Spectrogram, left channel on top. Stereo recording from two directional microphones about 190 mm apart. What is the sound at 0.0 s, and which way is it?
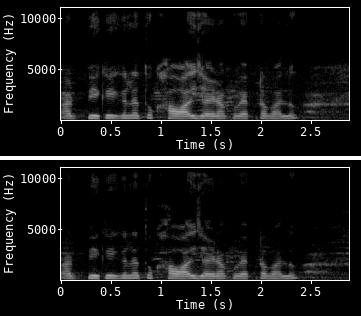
Speech, 5° right (ahead or behind).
